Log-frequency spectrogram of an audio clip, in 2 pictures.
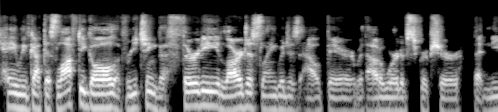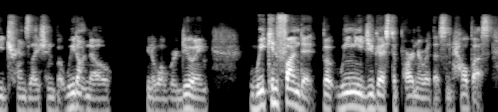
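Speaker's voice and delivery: ordinary delivery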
